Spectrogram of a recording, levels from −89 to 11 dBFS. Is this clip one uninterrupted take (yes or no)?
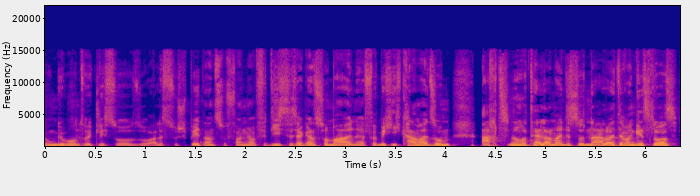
yes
